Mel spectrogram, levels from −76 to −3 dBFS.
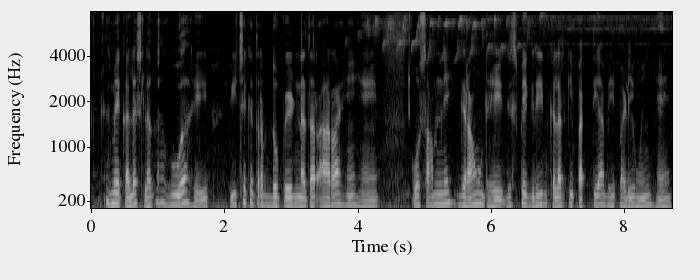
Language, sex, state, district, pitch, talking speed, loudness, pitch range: Hindi, male, Bihar, Gaya, 135 Hz, 185 wpm, -34 LUFS, 125-150 Hz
